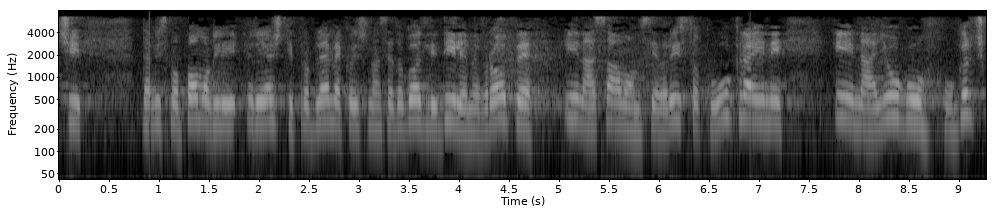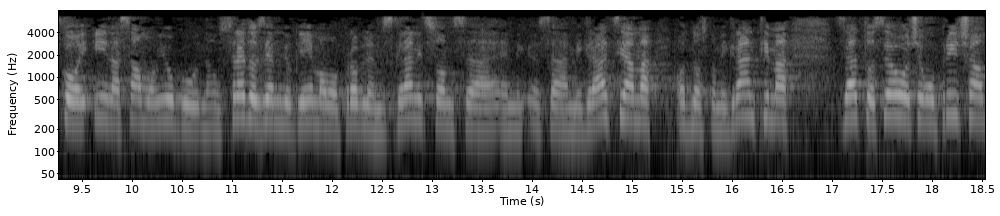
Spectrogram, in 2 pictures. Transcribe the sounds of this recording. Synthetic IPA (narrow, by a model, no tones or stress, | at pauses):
t͡ʃi | d̪abismo̞po̞mo̞ɡliɾjeːʃi̥t̪ipɾo̞ble̞ːme̞ko̞jisunamsed̪o̞ɡo̞d̪ilid̪iːʎe̞me̞ʋɾo̞ːpe̞ | inasaːmo̞msje̞ʋe̞ɾoist̪o̞kuuukɾajini | inajuɡuuɡr̩t͡ʃko̞jinasaːmo̞mjuɡuusɾe̞d̪o̞ze̞mʎuɡdʲje̞imaːmo̞pɾo̞ble̞msɡɾanit̪so̞ms | samiɡɾaːt̪sijama | o̞d̪no̞sno̞miɡɾant̪ima | zat̪o̞ːsʋe̞o̞ʋo̞t͡ʃe̞mupɾiːt͡ʃa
